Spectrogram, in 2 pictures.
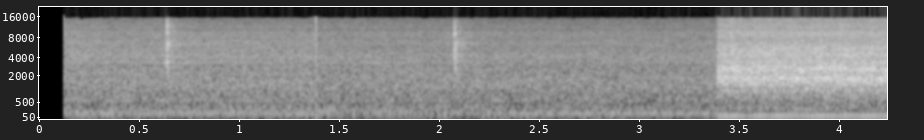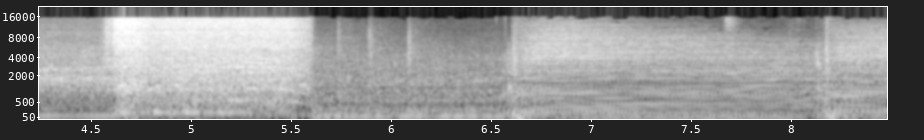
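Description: Diesel engine-room machinery on a towboat running with a steady low hum. About four and a half seconds in comes a loud rush of noise lasting about a second, and rock music comes in near the end.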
